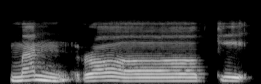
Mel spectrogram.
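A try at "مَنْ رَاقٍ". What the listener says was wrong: Rocky atau Rokin? Itu mamanya nggak berhenti. kan berhenti 2 harokat. Man, ro.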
